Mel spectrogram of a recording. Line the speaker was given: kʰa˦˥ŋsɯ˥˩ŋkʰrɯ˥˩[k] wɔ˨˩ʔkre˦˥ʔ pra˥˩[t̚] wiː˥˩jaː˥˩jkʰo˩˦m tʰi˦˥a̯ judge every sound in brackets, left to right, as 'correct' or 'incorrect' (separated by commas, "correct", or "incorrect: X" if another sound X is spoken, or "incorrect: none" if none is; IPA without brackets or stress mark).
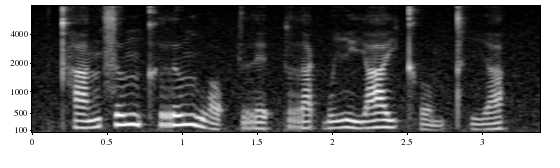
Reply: incorrect: ŋ, incorrect: k̚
